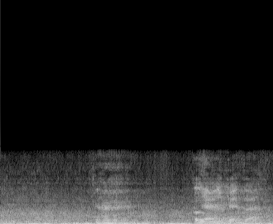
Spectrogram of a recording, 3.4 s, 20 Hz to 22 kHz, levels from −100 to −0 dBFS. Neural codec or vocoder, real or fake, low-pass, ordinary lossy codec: codec, 16 kHz, 4 kbps, FunCodec, trained on Chinese and English, 50 frames a second; fake; 7.2 kHz; none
